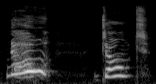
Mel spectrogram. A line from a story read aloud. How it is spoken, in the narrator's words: More rasping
